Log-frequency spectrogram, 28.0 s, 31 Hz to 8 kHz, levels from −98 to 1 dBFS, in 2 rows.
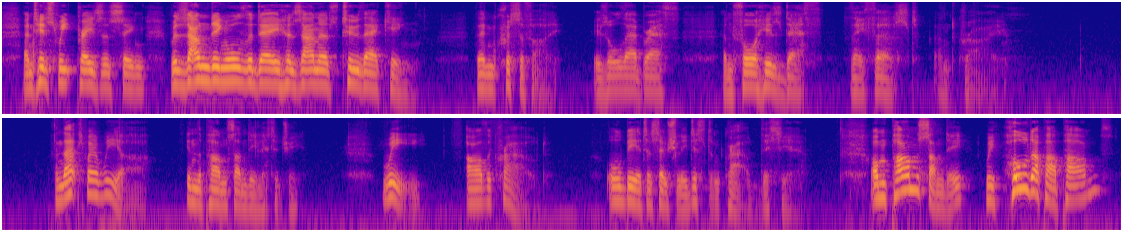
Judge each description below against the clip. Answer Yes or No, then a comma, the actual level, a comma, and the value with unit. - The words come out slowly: Yes, slow, 120 wpm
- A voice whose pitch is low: Yes, low, 115 Hz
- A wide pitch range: Yes, wide, 7.5 semitones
